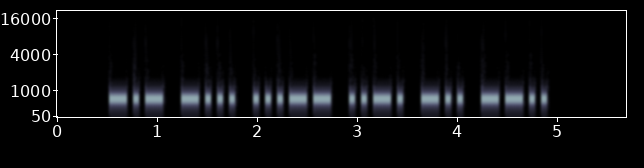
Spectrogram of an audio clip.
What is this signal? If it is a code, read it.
Morse code, heard as a keyed tone, about 21 wpm, 700 Hz. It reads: KB3FDZ
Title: USA Call Signs - 6 Characters - 2x Character Spacing - 20wpm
